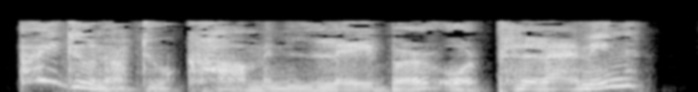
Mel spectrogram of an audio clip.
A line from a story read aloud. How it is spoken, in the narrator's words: Trell snapped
